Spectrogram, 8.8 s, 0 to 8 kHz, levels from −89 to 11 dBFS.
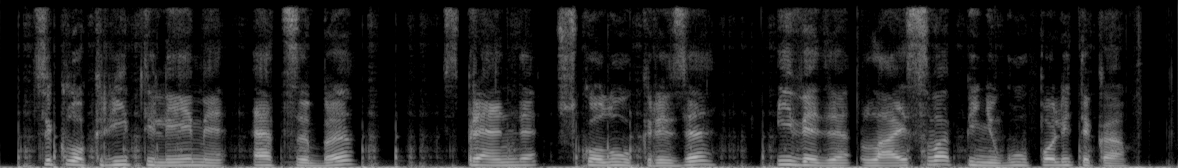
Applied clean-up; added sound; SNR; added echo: none; Writing; 3 dB; none.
